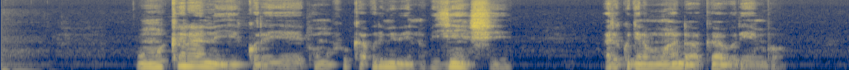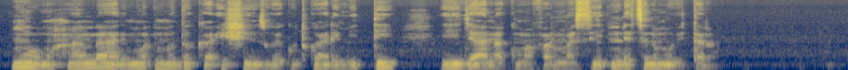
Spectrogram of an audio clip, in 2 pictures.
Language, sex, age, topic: Kinyarwanda, male, 18-24, government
